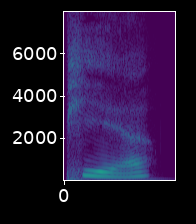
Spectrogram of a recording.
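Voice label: "pie3", Chinese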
